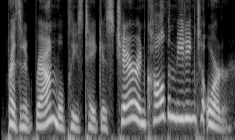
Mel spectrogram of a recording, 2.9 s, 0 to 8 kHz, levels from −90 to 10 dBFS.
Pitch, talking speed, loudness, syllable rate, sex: 245 Hz, 265 wpm, -16 LUFS, 6.5 syllables/s, female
